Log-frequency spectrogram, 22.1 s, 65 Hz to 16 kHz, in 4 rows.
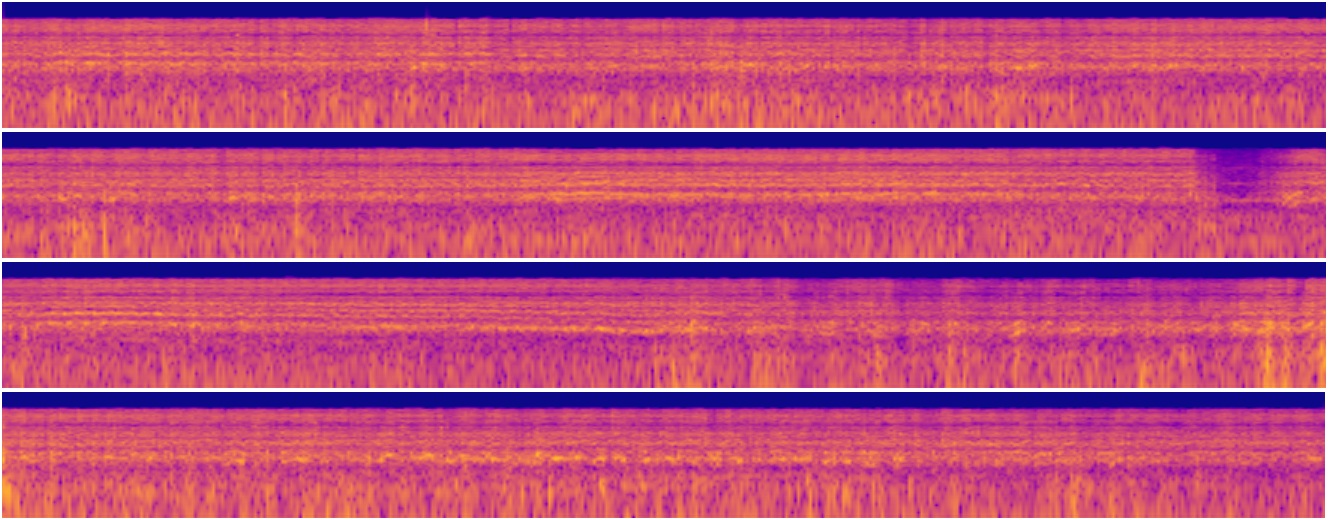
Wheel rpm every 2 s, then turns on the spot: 140, 130, 130, 130, 110, 80, 120, 70, 120, 110, 90.
none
